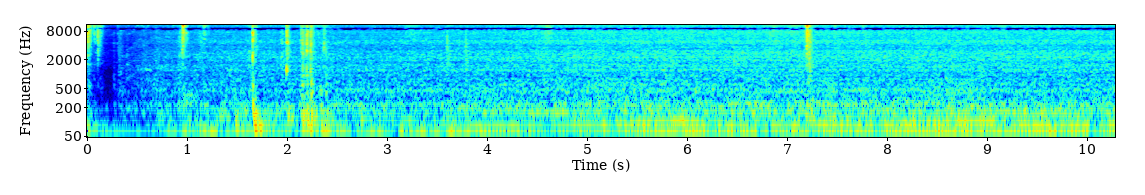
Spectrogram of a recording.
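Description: A vehicle driving at low speed, heard from inside the cabin: a steady low rumble of engine and tyres that grows gradually louder. A few light clicks come in the first two seconds and once more about seven seconds in.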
